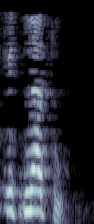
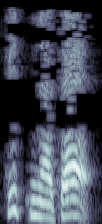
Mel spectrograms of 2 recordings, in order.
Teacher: حفص بيقول فتنته بضم التاء. ورش يقول فتنتا بفتح التاء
